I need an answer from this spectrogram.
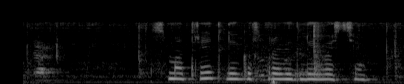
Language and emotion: Russian, neutral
